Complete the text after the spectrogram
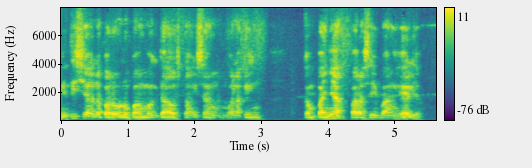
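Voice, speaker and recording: With a plain, everyday voice, a man speaks at a moderate pace in a fairly low pitch, with ordinary pitch variation. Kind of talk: reading aloud from a message.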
